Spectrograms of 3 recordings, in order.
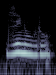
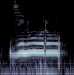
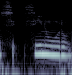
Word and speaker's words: Zinuru: Semplicemente non sono pronunciati nel modo corretto, cioè invece di dire Zinuru, cantano Sinuru, cioè sembra una S.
